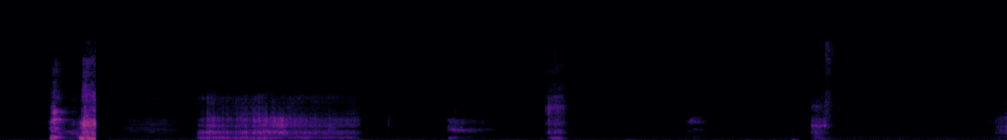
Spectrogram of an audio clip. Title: Send help I have monster cold and can't stop sneezing, sniffing and blowing my nose (My boss cold)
